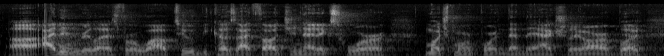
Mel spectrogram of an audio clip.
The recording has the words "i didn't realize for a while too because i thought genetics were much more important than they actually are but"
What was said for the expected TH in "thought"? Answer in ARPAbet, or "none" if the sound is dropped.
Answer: TH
